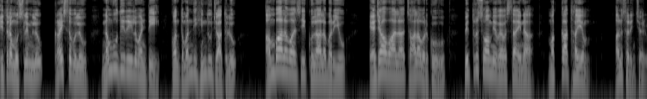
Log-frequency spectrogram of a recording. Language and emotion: Telugu, neutral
